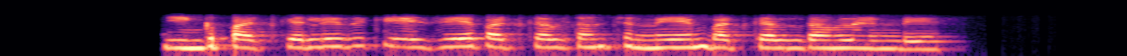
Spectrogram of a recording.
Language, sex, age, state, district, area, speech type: Telugu, female, 45-60, Andhra Pradesh, Konaseema, rural, conversation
